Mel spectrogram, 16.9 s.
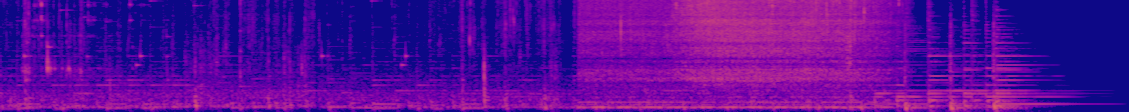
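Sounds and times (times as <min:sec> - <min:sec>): fritters sizzling in oil: 0:08.6 - 0:13.6.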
